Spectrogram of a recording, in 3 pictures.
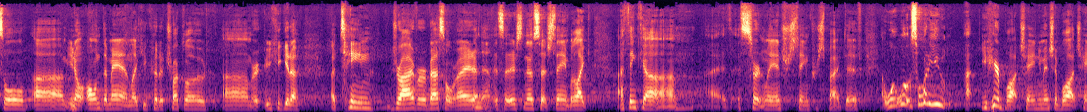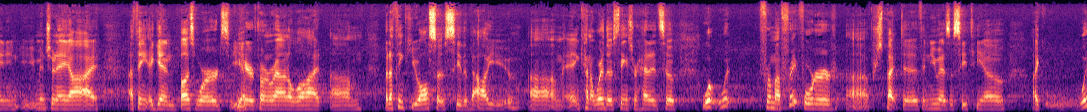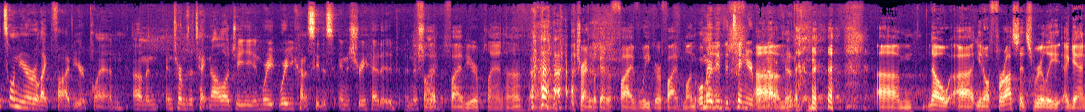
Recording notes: At FreightWaves LIVE: Chicago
